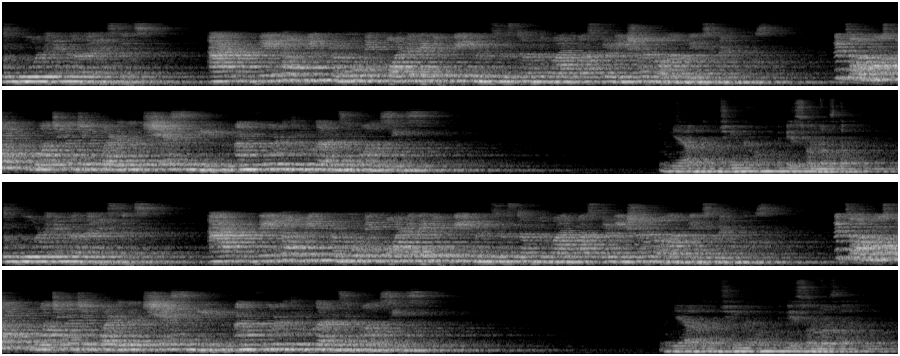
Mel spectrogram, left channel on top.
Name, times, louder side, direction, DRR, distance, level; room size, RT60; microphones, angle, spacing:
voice 1, 0.0-1.5 2.0-7.6 8.3-13.2, left 1 dB, ahead, -10 dB, 1.0 m, -22 dB
voice 2, 15.5-17.4, equal, 60° left, -3 dB, 0.5 m, -24 dB
3.8 x 2.6 x 3.2 m, 2.7 s
head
